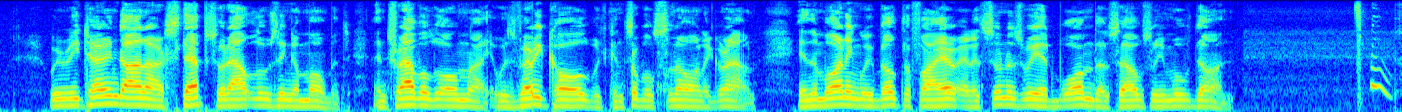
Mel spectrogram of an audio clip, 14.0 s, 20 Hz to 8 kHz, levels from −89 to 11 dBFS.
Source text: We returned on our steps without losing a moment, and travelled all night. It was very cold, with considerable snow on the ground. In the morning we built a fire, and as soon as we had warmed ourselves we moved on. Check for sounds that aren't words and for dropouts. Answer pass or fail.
fail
